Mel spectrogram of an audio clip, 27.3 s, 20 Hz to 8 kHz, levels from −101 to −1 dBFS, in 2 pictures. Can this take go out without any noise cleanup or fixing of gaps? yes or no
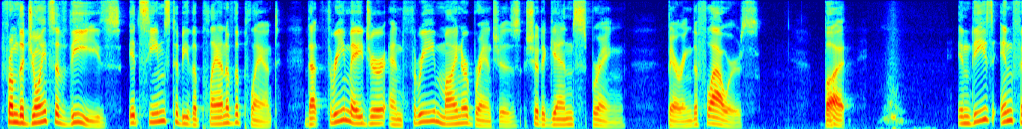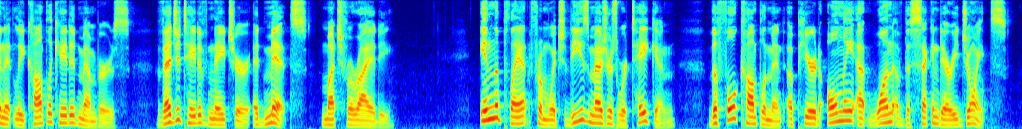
no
